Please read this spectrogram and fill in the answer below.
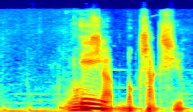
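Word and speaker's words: Agnes Gonxha Bojaxhiu: Gohan Cómo se pronuncia Gonzalo goncha goncha Sí goncha boxxu así se pronuncia la beata madre Teresa de Calcuta fundadora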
